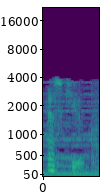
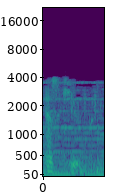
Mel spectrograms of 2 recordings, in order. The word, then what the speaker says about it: S3TD: weight reduction Technologies our acronym for this silent supersonic technology demonstrator is written S3 TD which we call SQ for short in developing the S Cube Jackson applies its Leading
